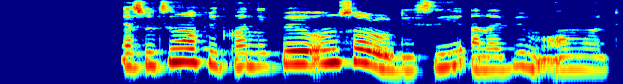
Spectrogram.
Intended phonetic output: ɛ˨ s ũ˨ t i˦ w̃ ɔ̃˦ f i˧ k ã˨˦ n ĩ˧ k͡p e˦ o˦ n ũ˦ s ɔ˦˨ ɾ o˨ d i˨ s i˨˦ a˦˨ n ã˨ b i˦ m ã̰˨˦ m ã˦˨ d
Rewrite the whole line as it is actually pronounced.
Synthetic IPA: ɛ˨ s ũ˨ t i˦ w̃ ɔ̃˦ f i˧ k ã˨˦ n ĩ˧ k͡p e˦ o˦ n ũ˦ s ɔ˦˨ ɾ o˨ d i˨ s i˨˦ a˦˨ n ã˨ b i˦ m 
